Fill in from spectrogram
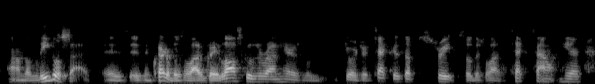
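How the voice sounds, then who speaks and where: A man's voice: lowish voice, breathy edge, lo-fi sound. A man from South Florida co-hosting a podcast, talking emphatically and casually over a video call from home. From South Florida, USA. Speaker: podcast co-host. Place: home room, indoors.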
